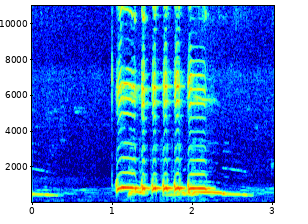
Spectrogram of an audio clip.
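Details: Deep-voiced Bangkok-type zebra dove singing melodiously to coax other doves into calling. A soft falling note is followed by a rapid run of about six pulsed coos that slide down into a long descending tail.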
